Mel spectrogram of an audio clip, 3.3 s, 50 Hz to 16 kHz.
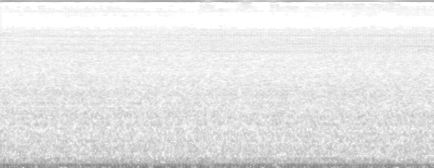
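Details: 1969 Zenith color TV during restoration, after high-voltage rebuild with new flyback transformer, powered up: steady low mains-rate buzz from the vertical deflection stage, normal hum.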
